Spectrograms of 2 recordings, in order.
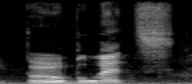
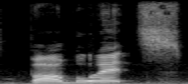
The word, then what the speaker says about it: Bubletz: not a stage name my last name is actually booblets it often gets pronounced as bublets but it doesn't matter whether you pronounce it as booblets or bubbletts i look like my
